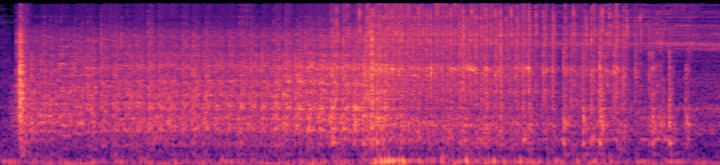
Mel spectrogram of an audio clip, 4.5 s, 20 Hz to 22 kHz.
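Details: 140,000-mile Jaguar XFR supercharged V8, modified for more power, after suddenly stopping while driving: rough, uneven cranking with heavy low chug that never catches cleanly; specialist later found a jumped timing chain.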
